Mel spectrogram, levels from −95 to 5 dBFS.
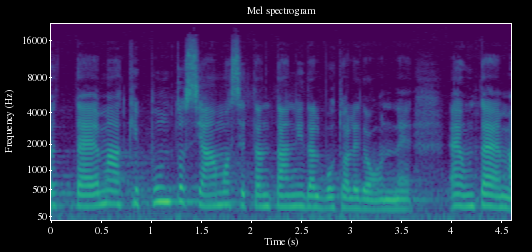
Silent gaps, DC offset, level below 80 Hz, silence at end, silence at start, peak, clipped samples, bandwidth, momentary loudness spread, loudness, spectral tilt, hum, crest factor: none; under 0.1%; -58 dBFS; 0 s; 0 s; -18 dBFS; under 0.1%; 18 kHz; 5 LU; -35 LUFS; -4 dB/octave; none; 16 dB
